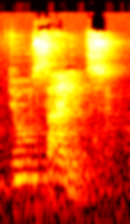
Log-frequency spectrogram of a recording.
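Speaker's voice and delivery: normal talking voice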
